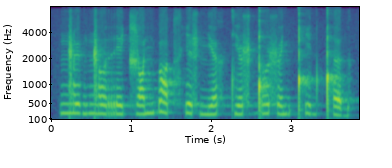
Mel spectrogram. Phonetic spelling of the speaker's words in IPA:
ŋ͡ǁøɡŋ͡ǁorɪ t͡ɕɔnʲɓɔt͡sʰiʂ nʲœx tʲœʂɡ͡ǃoʂønʲǃʰid ǃʰəɡ

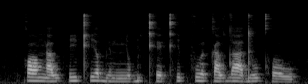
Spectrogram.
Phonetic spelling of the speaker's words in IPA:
kɔː˧ŋa˩˧w hiː˧˥kʰi˧˥ə̯be˩m ɲo˩bi˧˥kʰe˧˩ kʰi˧˥p̚fu˥˨ə̯ ka˧˥wdaː˥˨duː˧˥kʰo˧˩w

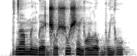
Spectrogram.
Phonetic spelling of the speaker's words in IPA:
dã˦mɛ̃˧ɡ͡bɛ˨d͡ʒo˧ ʃu˦ʃɛ̃˦˨jɔ̃˨˦ lo˧ bu˧ ju˦

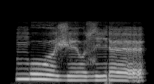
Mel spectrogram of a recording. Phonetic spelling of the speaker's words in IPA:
ŋoə̯ʒeʊ̯ziɾɛː

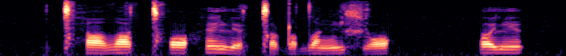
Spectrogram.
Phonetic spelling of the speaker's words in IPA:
ǀʰɛ˧ðˤʌ˦ ǀʰɔ˧hɛ̃˦lʲɒ˨ ǀɑ˨ɖə˨dˤɛ˦˨ŋɪ˦ ɕɔ˨˦ | ʌ˦lʲə̃˦

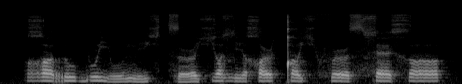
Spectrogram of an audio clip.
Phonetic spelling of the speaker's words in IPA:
ʁʌ˥˧ru˥˧bu˥ju˩˧ ni˩˧çt͡sə˞˩˧ çʌ˥ɮi˧χə˞˥ ǃʌ˥ç fə˞˥˧sɬɛ˥ xʌ˥

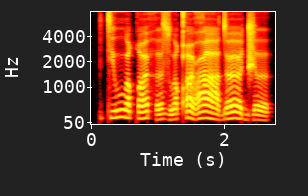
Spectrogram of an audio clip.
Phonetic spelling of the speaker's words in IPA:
tʲuː˧˥˧qʷœ˧˥hə˩˧ zu˩˧qʼø˥˩ʕaː˥˩dœː˧˥˧ d͡ʒə˧˩

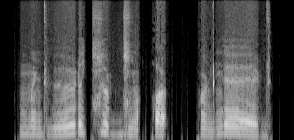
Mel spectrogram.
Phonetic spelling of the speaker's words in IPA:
mɛ̃ɖʱʏː ɽət͡ɕoɖ d͡ʑɔ̃ʔqʷœʔkːɔ̃ɖŋɛːɖ

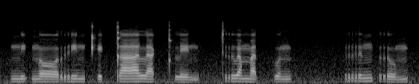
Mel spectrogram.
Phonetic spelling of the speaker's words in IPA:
ni˨˩ʔnɔː˨˩ri˧n kʰe˨˩k̚taː˦˥la˨˩k̚pʰle˨˩n | tru˧a̯ma˨˩t̚ko˧n | rɯ˦˥ŋpro˩˦m

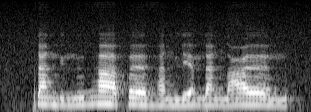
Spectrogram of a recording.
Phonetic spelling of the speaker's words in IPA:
ɾanɾʲonɯ ɦa pɜɦanlʲamɾan ʕɜm

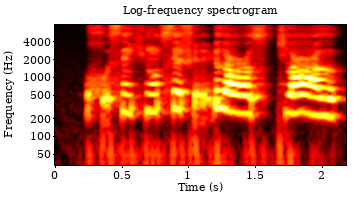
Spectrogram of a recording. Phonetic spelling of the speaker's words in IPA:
χʷḛsẽçõs esɽḛ ɽɨ ʕʊscɯ ʕə

